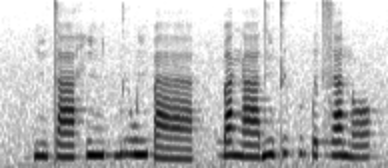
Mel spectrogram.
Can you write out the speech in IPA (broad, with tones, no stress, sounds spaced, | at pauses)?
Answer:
ɓ ĩ˨ t aː˨ h ĩ˧ ɲ ə˧ k b ɨ˧ w ĩ˧ k͡p aː˨ | ɡ͡b a˧ ŋ aː˨ d ĩ˦˨ t ɨ˦ kʷ i˦ k͡p ə˧ t z a˦ n ɔ˧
